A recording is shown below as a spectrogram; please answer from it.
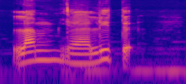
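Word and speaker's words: لم يلد: Artinya kita membaca dengan jelas di bibir sehingga bacanya adalah lam yalid. Kita baca persis huruf-huruf yang ada di sini. Mim-nya juga jelas, ya-nya juga jelas, dan panjang harakatnya cukup dengan satu harakat.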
